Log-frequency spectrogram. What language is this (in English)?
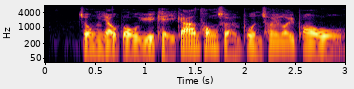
Cantonese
